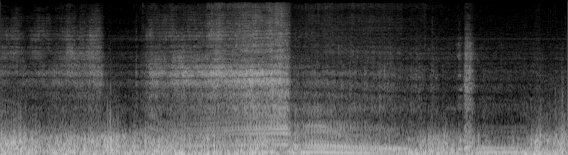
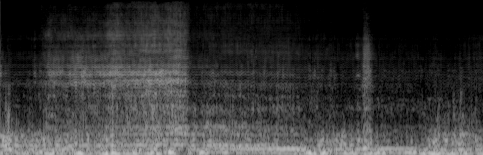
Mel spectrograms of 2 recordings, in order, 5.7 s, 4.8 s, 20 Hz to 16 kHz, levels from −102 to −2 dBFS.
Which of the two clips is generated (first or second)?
second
